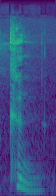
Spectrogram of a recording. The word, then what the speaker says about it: can: can speak Spanish now notice the pronunciation of can becomes Kun she can speak Spanish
